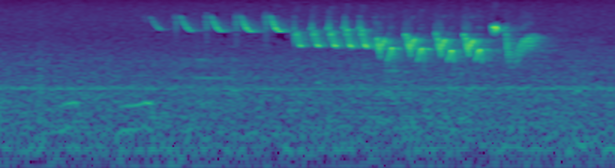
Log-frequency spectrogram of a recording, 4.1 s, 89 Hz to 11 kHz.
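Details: Loud summer song of a common chaffinch that came to sing under a window, recorded from a loggia using a Canon IXUS 220 HS camera: spaced high notes quicken into a descending rattle ending with an emphatic flourish; faint low calls beforehand.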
